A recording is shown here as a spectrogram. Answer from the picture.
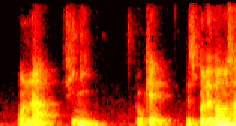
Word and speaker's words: fini: Y dos, siempre va a tener el acento tónico, siempre va a sonar fini. Nunca se va a decir fini en francés, eso no va a existir.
